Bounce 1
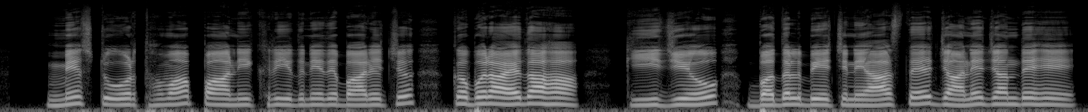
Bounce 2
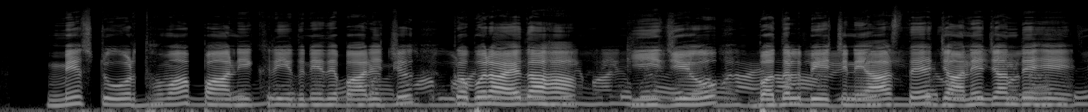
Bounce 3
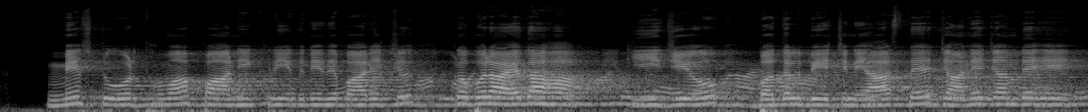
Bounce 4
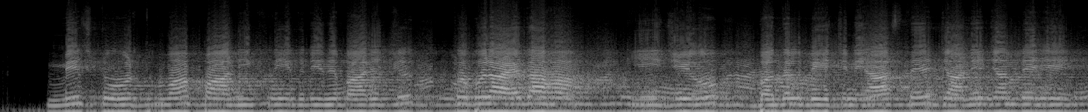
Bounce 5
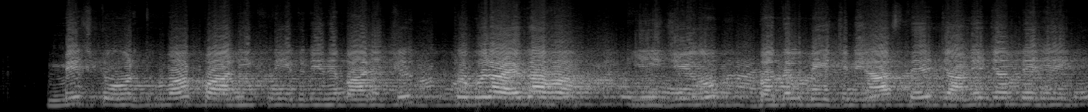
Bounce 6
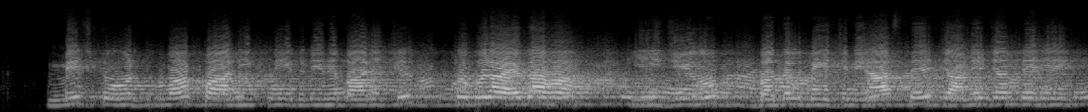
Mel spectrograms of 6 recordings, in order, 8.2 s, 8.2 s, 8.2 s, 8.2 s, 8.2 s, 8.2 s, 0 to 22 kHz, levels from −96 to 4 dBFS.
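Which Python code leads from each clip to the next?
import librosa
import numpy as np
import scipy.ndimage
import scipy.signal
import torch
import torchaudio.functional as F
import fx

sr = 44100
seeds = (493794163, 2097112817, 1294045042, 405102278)

y1 = fx.dynamic_eq(x, sr, hz=550.0, q=2.0, threshold_db=-45.0, ratio=4.0, max_db=-6)
y1 = fx.echo_stepped(y1, sr, ms=614, hz=160.0, octaves=1.4, feedback_pct=70, wet_db=-5.0)
y1 = y1 * 10.0 ** (-6.0 / 20.0)
y2 = fx.peak_eq(y1, sr, hz=6900.0, db=-15.0, octaves=1.8)
y2 = fx.rev_plate(y2, sr, seeds[0], rt60_s=2.3, hf_ratio=0.5, predelay_ms=0, drr_db=8.5)
y2 = y2 * 10.0 ** (4.0 / 20.0)
y3 = np.where(y2 < 0.0, 10.0 ** (-12.0 / 20.0) * y2, y2)
y3 = y3 * 10.0 ** (4.5 / 20.0)
y4 = scipy.signal.sosfilt(scipy.signal.butter(2, 570.0, 'highpass', fs=sr, output='sos'), y3)
y4 = y4 + 0.68 * np.pad(y4, (int(6.9 * sr / 1000.0), 0))[:len(y4)]
y4 = y4 * 10.0 ** (2.0 / 20.0)
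y5 = fx.lowpass(y4, sr, hz=1300.0, slope=6)
y5 = y5 * 10.0 ** (7.5 / 20.0)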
